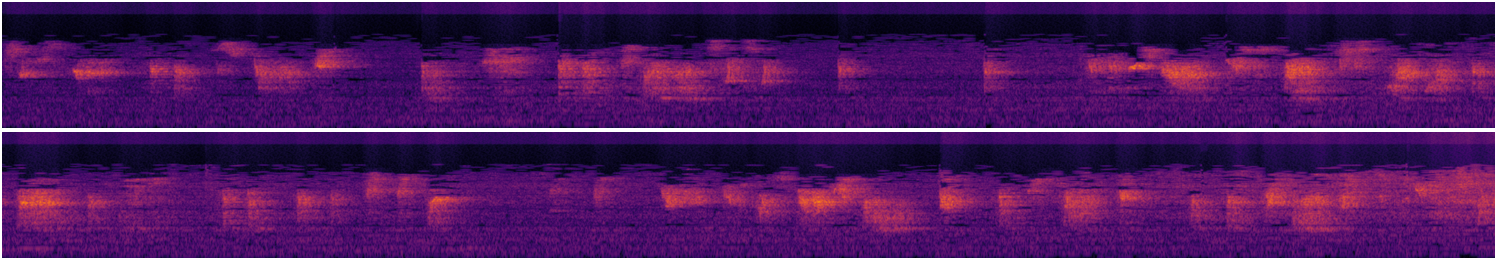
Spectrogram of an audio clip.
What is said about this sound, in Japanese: 湯川の、カーナースは今頃、まだ、今年は暖冬で、雪もないので、赤沼から湯川のほとりをたどっていらっしゃれば、きっと、カーナースのこのさえずりが聞かれると思います。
